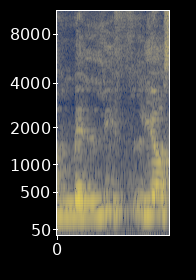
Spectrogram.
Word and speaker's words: mellifluous: day, you'll become a mellifluous speaker. Even the word mellifluous is a word. Mellifluous. You become a mellifluous speaker. You become a sweet speaker. So, mellifluous has 3 syllables but 1 morpheme, but it's a word.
